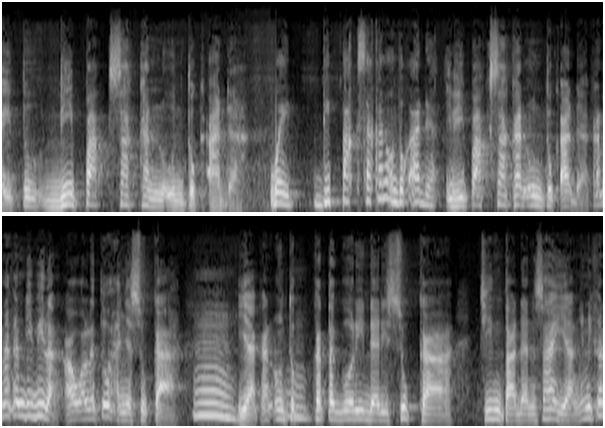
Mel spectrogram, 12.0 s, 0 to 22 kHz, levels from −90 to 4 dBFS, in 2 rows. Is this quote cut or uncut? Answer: uncut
